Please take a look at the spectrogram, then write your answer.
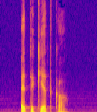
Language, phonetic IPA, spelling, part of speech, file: Polish, [ˌɛtɨˈcɛtka], etykietka, noun, Pl-etykietka.ogg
